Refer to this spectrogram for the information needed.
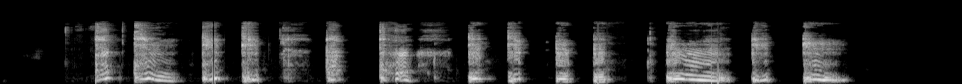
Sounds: Throat clearing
